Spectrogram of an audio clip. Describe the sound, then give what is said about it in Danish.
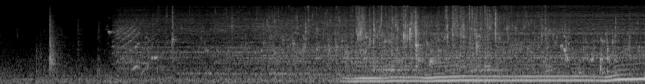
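A tap runs steadily with a rushing hiss; partway through, water fills a glass or container, and a tone rises in pitch as it fills. No one speaks. “Nej, jeg skulle bare lige have noget vand. Ja, det venter på dig i hanen.”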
